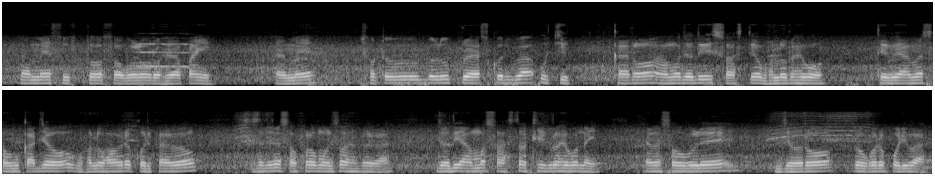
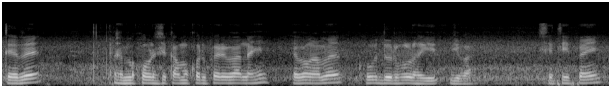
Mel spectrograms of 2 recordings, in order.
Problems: constant background noise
